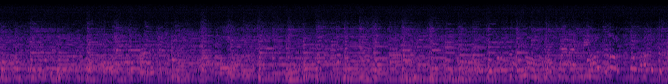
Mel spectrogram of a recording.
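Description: Two çifteli, Albanian two-stringed long-necked lutes, played together in a steady, busy folk tune of rapid plucked notes.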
